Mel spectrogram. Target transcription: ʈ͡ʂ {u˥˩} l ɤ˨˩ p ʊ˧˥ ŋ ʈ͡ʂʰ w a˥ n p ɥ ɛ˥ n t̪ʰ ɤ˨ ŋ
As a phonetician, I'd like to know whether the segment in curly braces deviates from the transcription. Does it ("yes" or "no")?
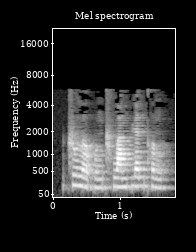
yes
